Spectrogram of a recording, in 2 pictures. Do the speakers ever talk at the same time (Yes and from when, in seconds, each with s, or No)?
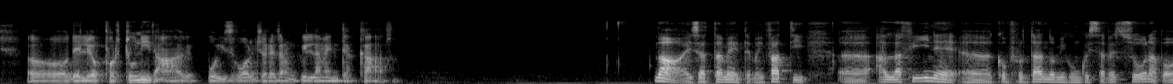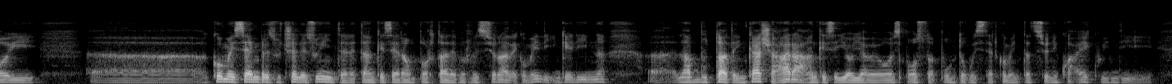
No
